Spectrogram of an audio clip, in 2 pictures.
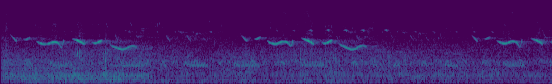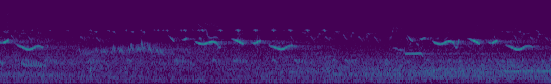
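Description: Black-crowned tchagra singing: a whistled phrase of several slurred, dipping notes, repeated five times about every five seconds.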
